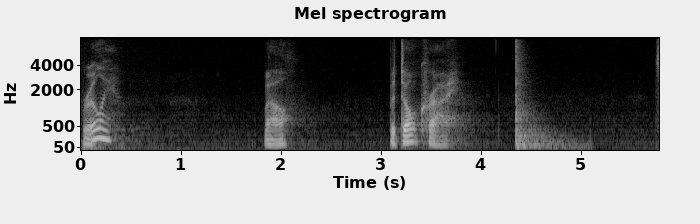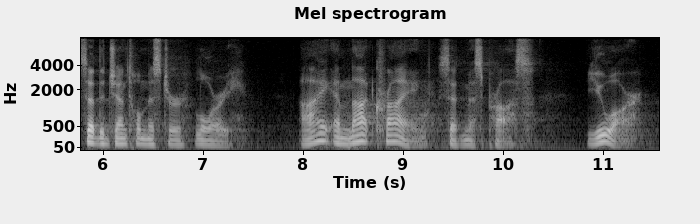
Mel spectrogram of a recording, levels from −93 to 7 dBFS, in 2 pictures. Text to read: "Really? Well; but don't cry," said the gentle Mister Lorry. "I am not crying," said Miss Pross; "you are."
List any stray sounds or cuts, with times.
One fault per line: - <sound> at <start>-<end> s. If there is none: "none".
- thud at 4.3-5.1 s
